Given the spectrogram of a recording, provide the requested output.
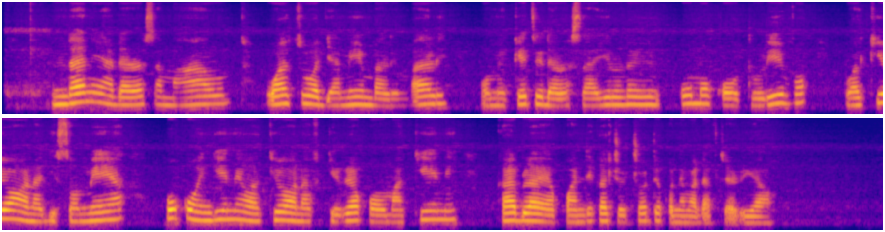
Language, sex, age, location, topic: Swahili, female, 25-35, Dar es Salaam, education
